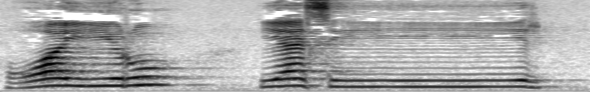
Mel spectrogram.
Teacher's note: یا ساکن سے پہلے زبر ہے، حروف لین ہے، جلدی اور نرمی کے ساتھ ادا کریں گے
